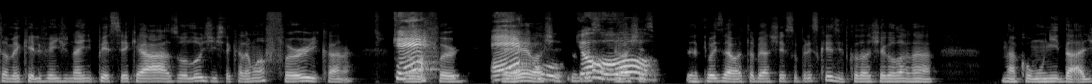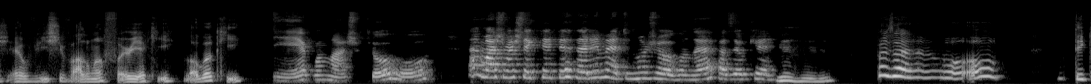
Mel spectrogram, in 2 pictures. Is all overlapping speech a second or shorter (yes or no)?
no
